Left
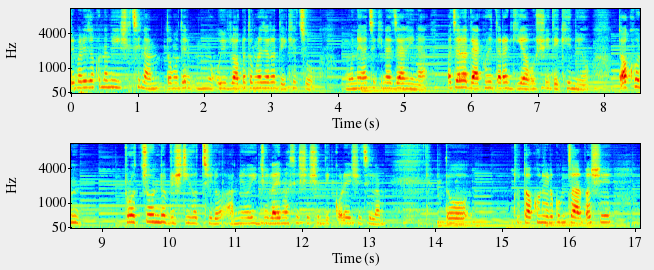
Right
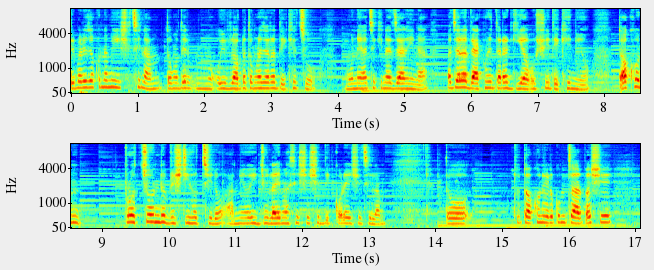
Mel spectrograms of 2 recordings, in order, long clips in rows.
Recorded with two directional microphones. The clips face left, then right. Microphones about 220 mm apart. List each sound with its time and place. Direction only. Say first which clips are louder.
0.0 s a woman's voice: right 3 dB; 10° right (ahead or behind)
